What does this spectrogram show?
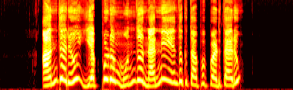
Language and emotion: Telugu, angry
